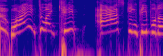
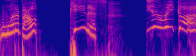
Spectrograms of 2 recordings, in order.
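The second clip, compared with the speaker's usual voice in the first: anime-style delivery, higher pitch; 5 semitones higher than usual. Reacting to an old out-of-context clip: anime character voice. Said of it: "Why did I say it like an anime character?".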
